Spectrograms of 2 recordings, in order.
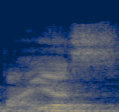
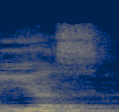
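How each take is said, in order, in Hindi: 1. पहला स्वर 'ah' जैसा सुनाई देता है। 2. पहला स्वर 'ee' जैसा सुनाई देता है। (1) "आ लगा के पायस" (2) "ई लगा के पियस"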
